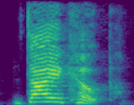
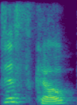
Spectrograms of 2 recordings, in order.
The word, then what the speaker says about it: diacope: Diacope. Have you ever heard of this word? No. Diacope, diacope. Diacope. I'm going to put it in the chat. Diacope? Not discope. It's not a disco.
